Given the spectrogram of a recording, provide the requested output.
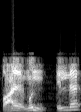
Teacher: همزه اتت بعد التنوين فيكون حكمها الاظهار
